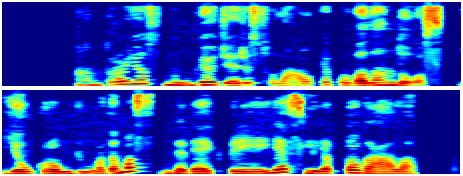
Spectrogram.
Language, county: Lithuanian, Vilnius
